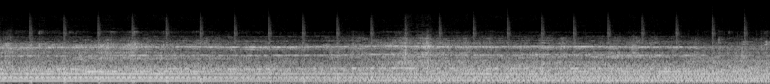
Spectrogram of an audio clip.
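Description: Quick footsteps tap steadily on a hard floor.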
